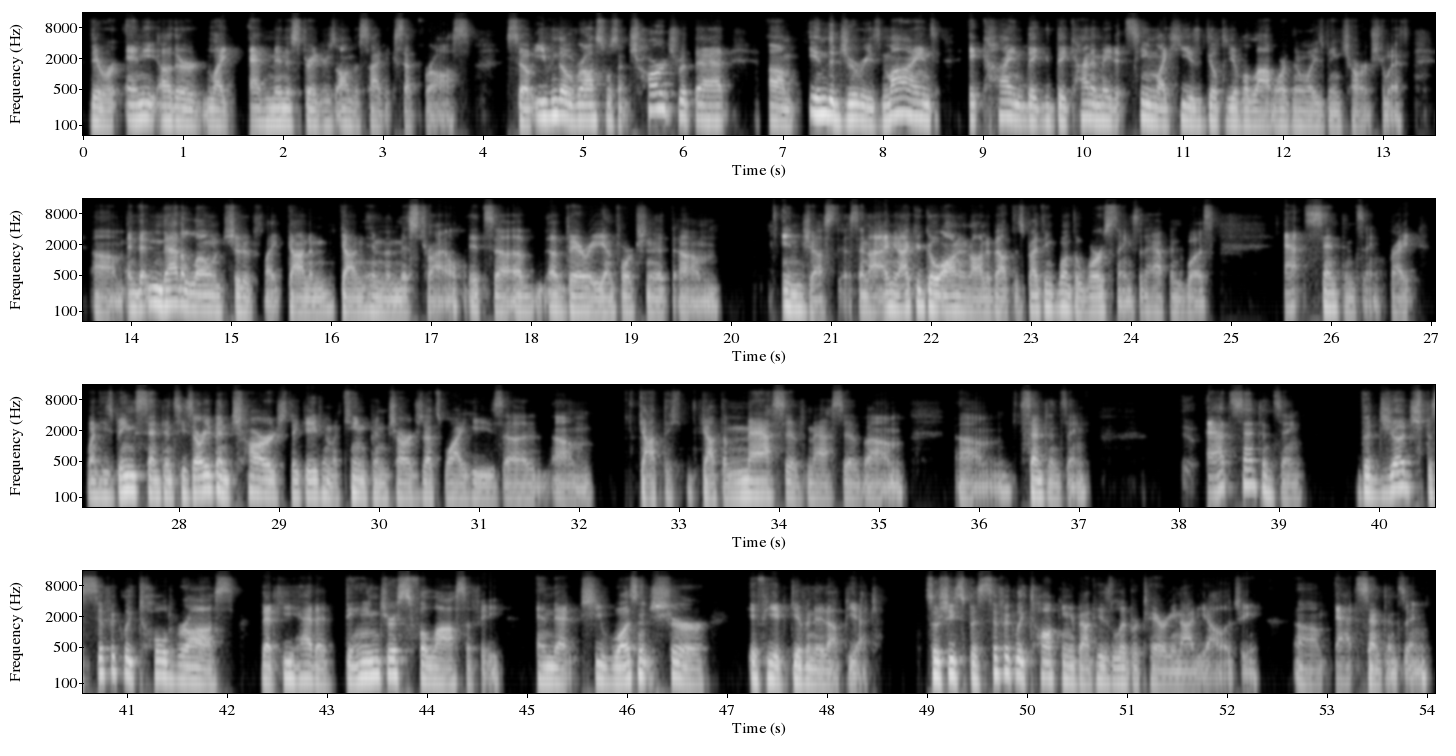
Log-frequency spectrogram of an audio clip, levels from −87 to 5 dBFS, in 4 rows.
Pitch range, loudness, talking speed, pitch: 95-125 Hz, -19 LUFS, 180 wpm, 110 Hz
